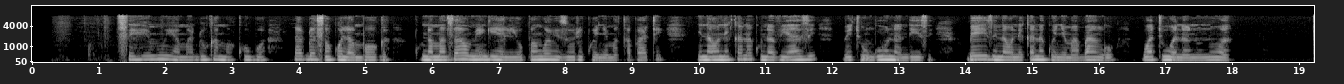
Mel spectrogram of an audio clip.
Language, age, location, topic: Swahili, 36-49, Nairobi, finance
